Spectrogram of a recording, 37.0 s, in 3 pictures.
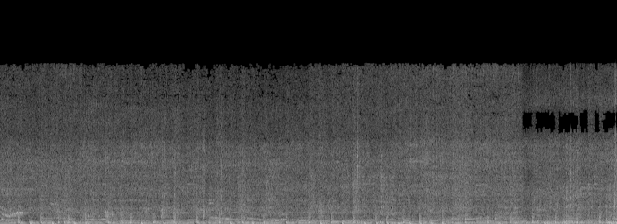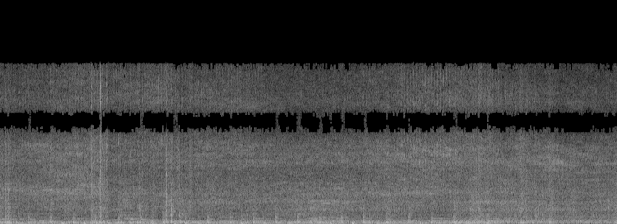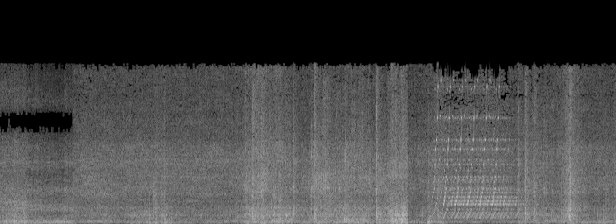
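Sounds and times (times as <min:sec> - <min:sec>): toy trains rattling on plastic track: 0:05.8 - 0:32.8.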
